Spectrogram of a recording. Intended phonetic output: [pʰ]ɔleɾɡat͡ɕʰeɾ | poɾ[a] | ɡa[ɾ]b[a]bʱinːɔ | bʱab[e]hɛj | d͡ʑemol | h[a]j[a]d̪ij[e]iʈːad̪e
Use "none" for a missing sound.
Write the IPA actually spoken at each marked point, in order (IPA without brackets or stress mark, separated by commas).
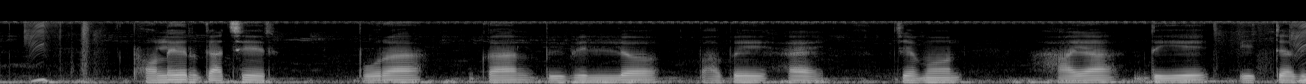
pʰ, a, l, i, e, a, a, e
